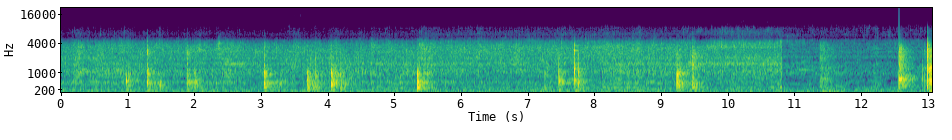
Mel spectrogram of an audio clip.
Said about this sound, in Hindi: प्याज को अच्छी तरह फ्राई करेंगे।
